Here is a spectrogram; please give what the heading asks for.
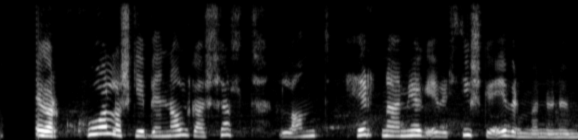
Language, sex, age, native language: Icelandic, male, 11, Icelandic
